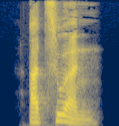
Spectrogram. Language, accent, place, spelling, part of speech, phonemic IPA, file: German, Germany, Berlin, azurn, adjective, /aˈt͡suːɐ̯n/, De-azurn.ogg
- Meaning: azure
